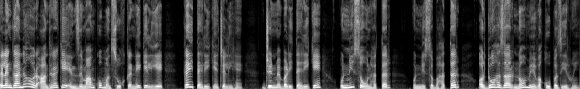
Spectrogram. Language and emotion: Urdu, neutral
